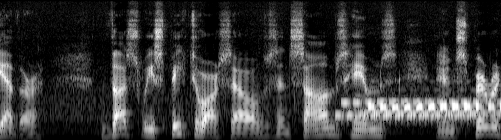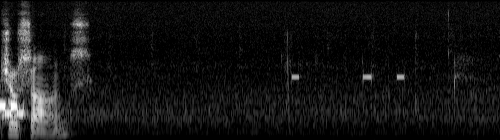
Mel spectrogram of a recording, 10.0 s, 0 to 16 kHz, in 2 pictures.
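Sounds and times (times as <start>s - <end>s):
speech: 0.0s - 6.0s
telephone tones from a phone call: 3.4s - 5.4s.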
